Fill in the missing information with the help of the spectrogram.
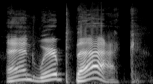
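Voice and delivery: slow, booming radio host; radio announcer. Pretend. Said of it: "Say it like a fucking radio".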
